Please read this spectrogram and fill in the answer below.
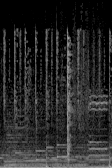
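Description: Background music: an electronic beat with deep kick drums and sustained synth chords.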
